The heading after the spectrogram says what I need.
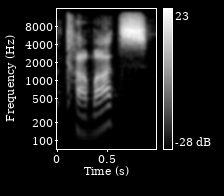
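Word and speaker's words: קמץ: taught you so far here is the p and the kamat both of which make the ah sound as in the word father ah we've also taught you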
